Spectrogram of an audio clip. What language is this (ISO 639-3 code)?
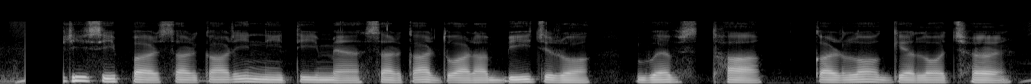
mai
